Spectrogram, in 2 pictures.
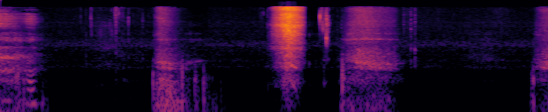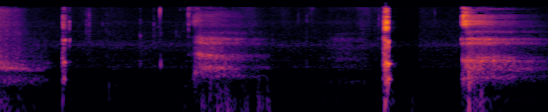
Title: Drunk hiccups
